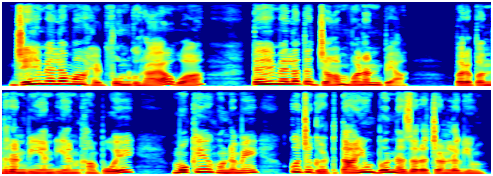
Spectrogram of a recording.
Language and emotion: Sindhi, neutral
